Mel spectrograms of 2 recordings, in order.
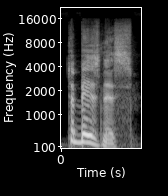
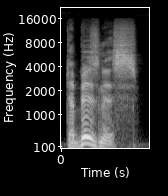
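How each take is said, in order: First: High little mouse voice opening a meeting; businesslike mouse. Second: Toast in chorus, in a natural pitch; proposing a toast. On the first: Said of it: "said Benji Mouse". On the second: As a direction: echo it as a toast over drinks. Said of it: "you were proposing a toast". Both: A narrator's reading.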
